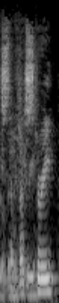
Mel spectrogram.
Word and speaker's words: Silvestri: So, like, I feel like that scene, as epic as it is, the score, Alan, how do you pronounce his name? Like, Silvestri? Yeah. Is it Silvestri?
